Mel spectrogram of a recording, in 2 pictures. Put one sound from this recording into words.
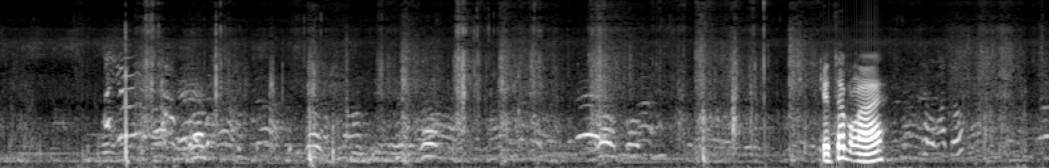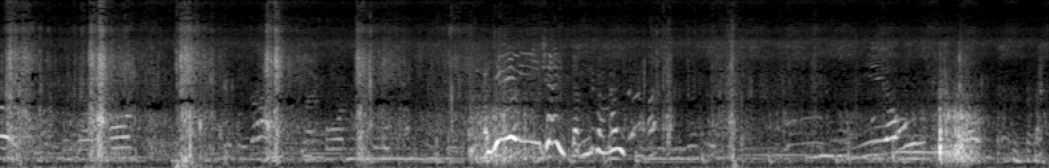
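Women talk with animation outdoors.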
